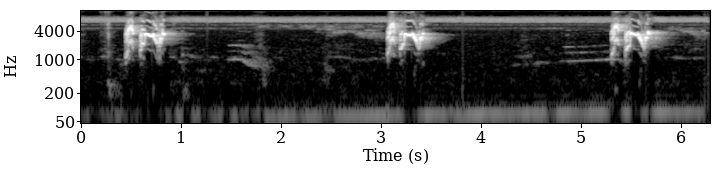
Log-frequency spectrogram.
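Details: Sooty-headed bulbul singing as a lure, giving three brief bubbly, chortling phrases about two and a half seconds apart, each with a clear whistled centre, over a faint continuous high whine and low rumble.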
